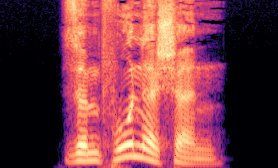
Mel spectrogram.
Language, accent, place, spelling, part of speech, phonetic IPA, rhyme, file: German, Germany, Berlin, symphonischen, adjective, [zʏmˈfoːnɪʃn̩], -oːnɪʃn̩, De-symphonischen.ogg
- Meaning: inflection of symphonisch: 1. strong genitive masculine/neuter singular 2. weak/mixed genitive/dative all-gender singular 3. strong/weak/mixed accusative masculine singular 4. strong dative plural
